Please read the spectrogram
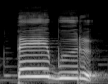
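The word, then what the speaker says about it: テーブル: Meja dalam bahasa Inggris adalah table. Dalam pelafalan bahasa Jepang adalah teburu.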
